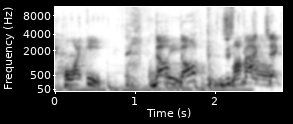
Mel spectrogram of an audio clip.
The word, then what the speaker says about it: Hawaii: Hawaiians get mad when you mispronounce it, and I got for it. So, it's Hawaii.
